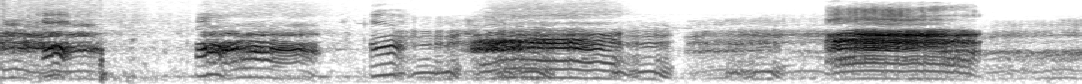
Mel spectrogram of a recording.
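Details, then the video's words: A squacco heron at Lake Panic, Kruger Park, gives harsh, nasal, rasping croaks, about six gruff bursts in under four seconds at an uneven pace, with little else heard. "Squacco Heron (Ardeola ralloides) Bird Call"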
